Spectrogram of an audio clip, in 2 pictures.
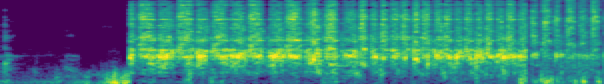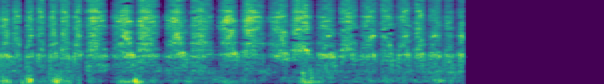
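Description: A metal file rasps rhythmically across a steel bar.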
